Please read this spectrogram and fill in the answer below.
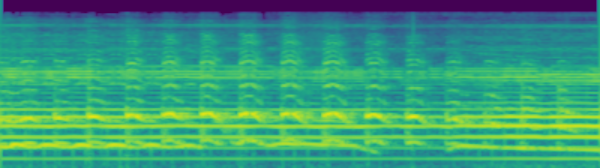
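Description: A woman singing with quick warbling ornaments, about three a second, over a steady held drone; her line slides down to a lower held note a little past halfway.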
